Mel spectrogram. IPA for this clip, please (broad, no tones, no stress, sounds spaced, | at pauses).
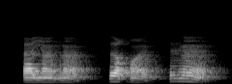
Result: æ j æ̃ d æ̃ | ɘ qʷ ɛ̃ | ɣ ɛ̃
